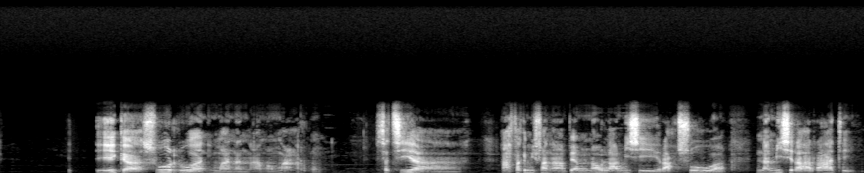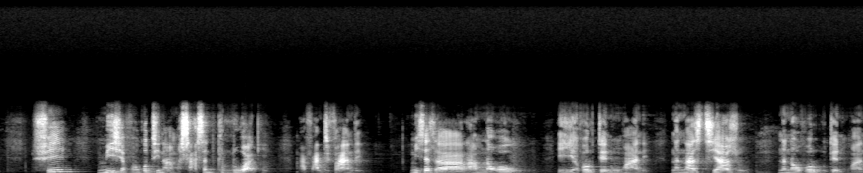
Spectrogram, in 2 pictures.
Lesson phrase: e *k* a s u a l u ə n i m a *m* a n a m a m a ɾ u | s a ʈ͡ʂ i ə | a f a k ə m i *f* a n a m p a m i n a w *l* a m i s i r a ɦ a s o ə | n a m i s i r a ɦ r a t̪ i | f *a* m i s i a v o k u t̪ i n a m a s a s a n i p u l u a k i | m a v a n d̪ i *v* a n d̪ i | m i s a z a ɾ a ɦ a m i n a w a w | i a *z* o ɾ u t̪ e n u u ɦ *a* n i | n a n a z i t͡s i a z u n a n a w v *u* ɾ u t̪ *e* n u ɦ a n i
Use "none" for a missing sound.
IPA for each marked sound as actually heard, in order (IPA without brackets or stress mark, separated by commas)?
k, n, f, l, e, v, v, a, o, e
